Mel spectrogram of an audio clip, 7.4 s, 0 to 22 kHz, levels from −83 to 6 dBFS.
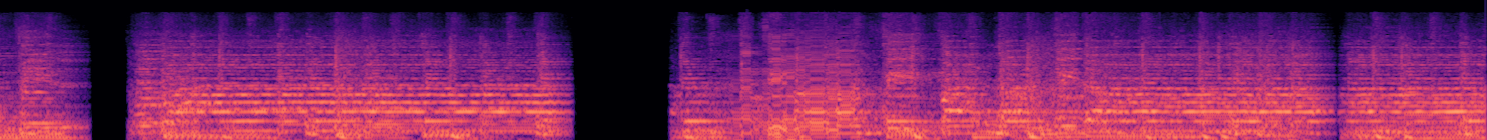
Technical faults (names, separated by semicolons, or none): AAC frame loss with concealment; robotic sound from repeated short buffers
